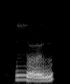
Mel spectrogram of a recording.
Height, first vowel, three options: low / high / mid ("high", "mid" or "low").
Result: high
